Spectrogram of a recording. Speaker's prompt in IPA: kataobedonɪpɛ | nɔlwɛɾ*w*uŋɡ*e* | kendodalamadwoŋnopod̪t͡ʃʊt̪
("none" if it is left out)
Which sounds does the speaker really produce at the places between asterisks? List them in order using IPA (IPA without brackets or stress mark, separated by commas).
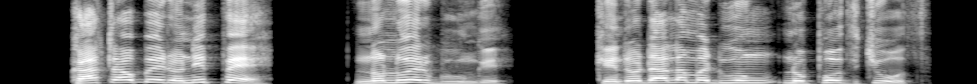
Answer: b, e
